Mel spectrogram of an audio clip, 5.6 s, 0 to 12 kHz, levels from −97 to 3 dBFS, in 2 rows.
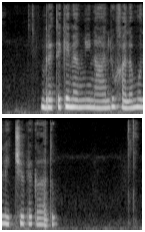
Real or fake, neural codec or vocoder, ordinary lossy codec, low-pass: fake; codec, 24 kHz, 0.9 kbps, WavTokenizer, medium speech release version 2; AAC, 48 kbps; 10.8 kHz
